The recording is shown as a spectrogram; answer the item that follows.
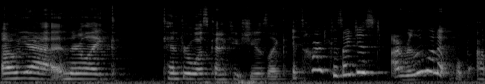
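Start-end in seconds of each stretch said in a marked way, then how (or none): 2.9-4.5 very high-pitched imitated voice. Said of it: "what was that voice?".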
